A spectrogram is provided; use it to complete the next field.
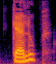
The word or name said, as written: gallup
